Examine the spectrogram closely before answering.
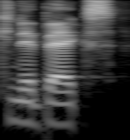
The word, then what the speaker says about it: Knipex: I'm a big believer okay knipex yes it's pronounced knipex pliers these are adjustable pliers of two different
